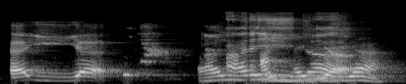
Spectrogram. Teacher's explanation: তাসদিদের প্রথম উচ্চারণটা করার সময় ইয়া যে মাখরাজ থেকে উচ্চারিত হবে এইটা মাখরাজের সাথে সম্পর্কটা একেবারে দুর্বল থাকবে। কারণ আপনি যদি মাখরাজের সাথে উচ্চারণটা শক্তিশালী করতে চান, অর্থাৎ চাপ দিতে যান, তখন দেখা যাবে আপনি আওয়াজ চালু রাখতে পারবেন না, আওয়াজটা শক্ত ধরনের হয়ে যাবে।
